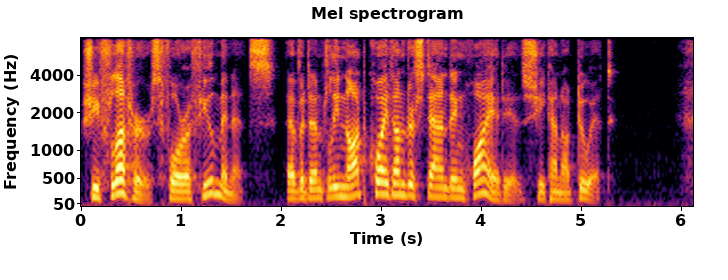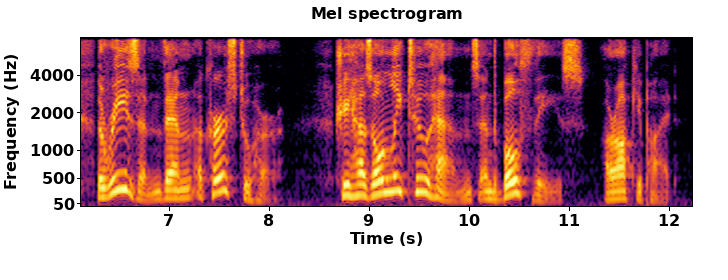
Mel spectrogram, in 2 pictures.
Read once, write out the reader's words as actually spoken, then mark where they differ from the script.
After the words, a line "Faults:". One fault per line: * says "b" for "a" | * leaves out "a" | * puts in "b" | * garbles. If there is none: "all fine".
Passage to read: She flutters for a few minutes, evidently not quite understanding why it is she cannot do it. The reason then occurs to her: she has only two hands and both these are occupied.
She flutters for a few minutes, evidently not quite understanding why it is she cannot do it. The reason then occurs to her: she has only two hands and both these are occupied.
Faults:
all fine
